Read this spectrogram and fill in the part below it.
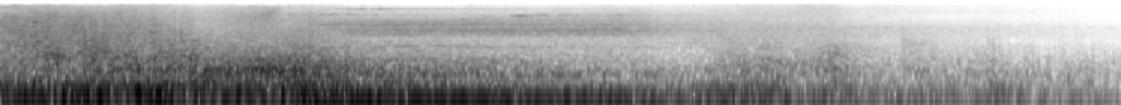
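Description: A triumphant fanfare swells, then slowly fades away.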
